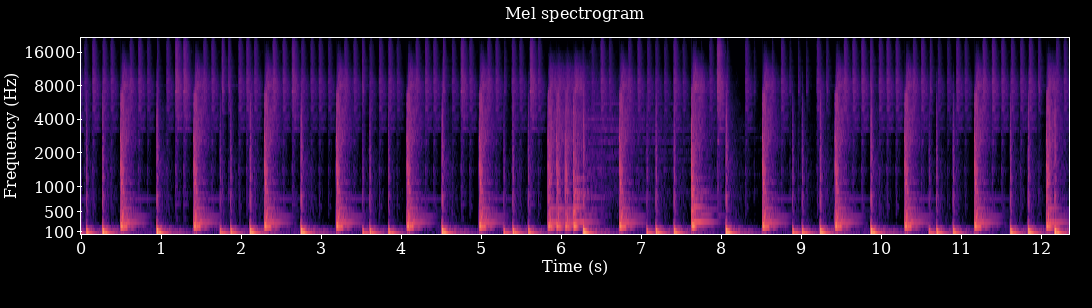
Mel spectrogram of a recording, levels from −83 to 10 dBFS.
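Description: No faults can be heard.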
